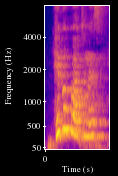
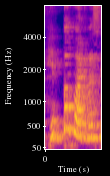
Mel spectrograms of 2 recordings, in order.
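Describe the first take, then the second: First: "हिपोपोटामस" said as "hi-po-potamus"; one light p starting "हिपोपोटामस"; single p. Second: "हिप्पोपोटामस" split as "hip-popotamus"; wrong example, double-p "हिप्पोपोटामस"; doubled p. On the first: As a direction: model "हिपोपोटामस" without doubling. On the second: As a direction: hold the first p in "हिप्पोपोटामस". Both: Shown as a demonstration. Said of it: "हिप्पोपोटामस नहीं".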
